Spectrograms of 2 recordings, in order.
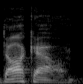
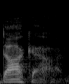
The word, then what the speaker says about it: Dachau: I was reading an article about, I think it's pronounced Dachau, and it was one of the first concentration camps the Germans put up before World War II.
